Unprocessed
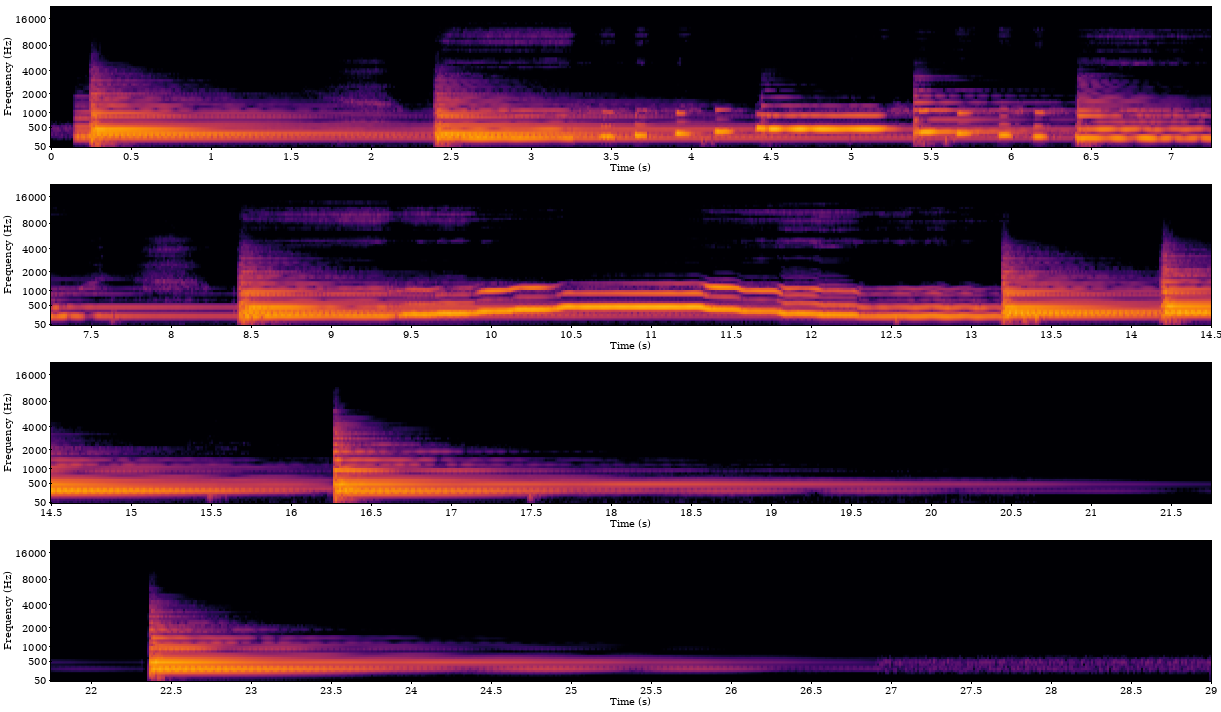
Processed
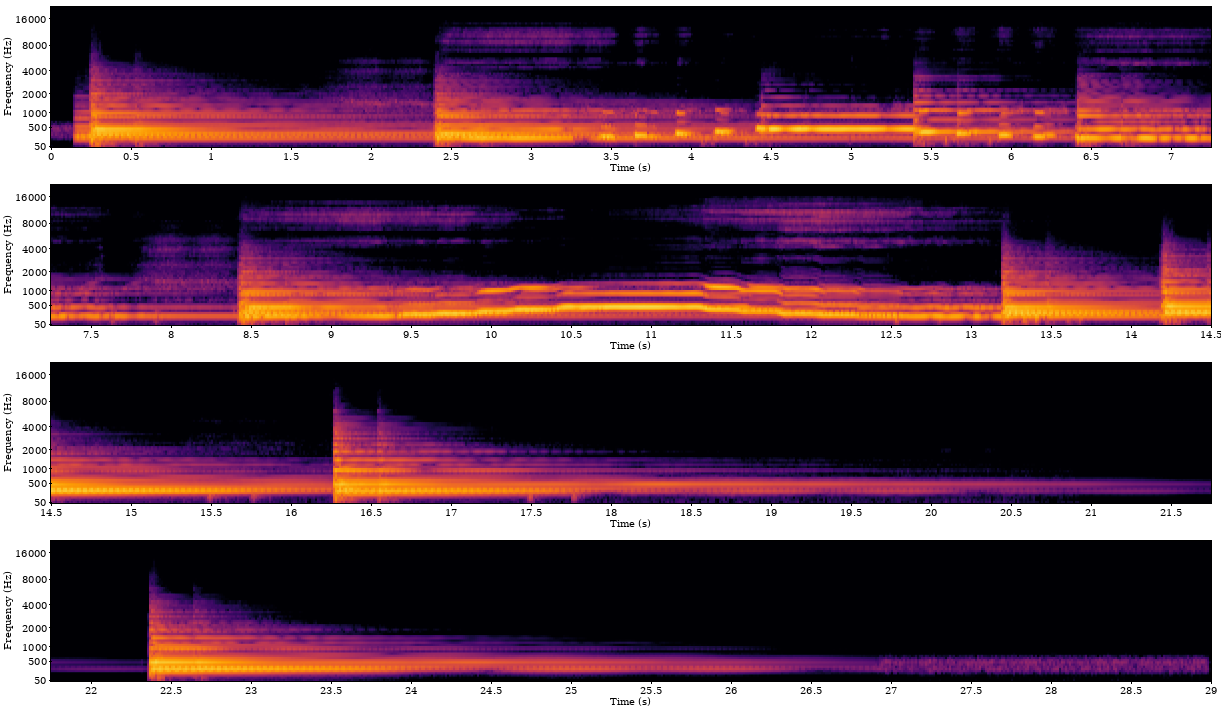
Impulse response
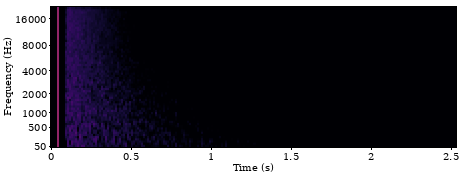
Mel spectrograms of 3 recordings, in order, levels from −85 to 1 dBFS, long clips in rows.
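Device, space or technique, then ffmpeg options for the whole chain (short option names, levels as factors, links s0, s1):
ducked delay: -filter_complex "[0:a]asettb=1/sr,asplit=3[s0][s1][s2];[s0]atrim=end=10.754[s3];[s1]atrim=start=10.75:end=12.71,asetpts=PTS-STARTPTS,afade=t=in:d=0.004:c=qsin,afade=t=out:st=1.956:d=0.004:c=qsin,highshelf=f=5500:g=12[s4];[s2]atrim=start=12.706[s5];[s3][s4]acrossfade=d=0.004:c1=hsin:c2=qsin[s6];[s6][s5]acrossfade=d=0.004:c1=qsin:c2=hsin,asplit=3[s7][s8][s9];[s8]adelay=272,volume=0.75[s10];[s9]apad=whole_len=1290897[s11];[s10][s11]sidechaincompress=threshold=0.0316:ratio=5:attack=16:release=161[s12];[s7][s12]amix=inputs=2:normalize=0,volume=1.88"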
